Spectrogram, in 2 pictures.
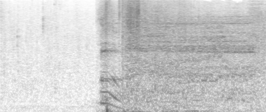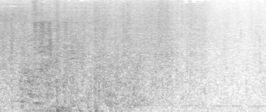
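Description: Water splashes loudly as something plunges in.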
